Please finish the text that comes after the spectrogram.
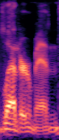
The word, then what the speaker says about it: Letterman: of my last name it's like david letterman so letterman like just think leatherman you know we were in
